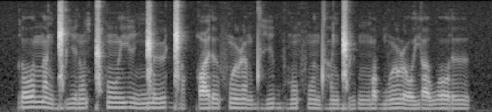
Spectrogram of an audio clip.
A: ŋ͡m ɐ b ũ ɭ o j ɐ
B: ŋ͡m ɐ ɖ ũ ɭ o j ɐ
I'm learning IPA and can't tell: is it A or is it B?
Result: A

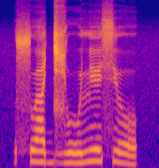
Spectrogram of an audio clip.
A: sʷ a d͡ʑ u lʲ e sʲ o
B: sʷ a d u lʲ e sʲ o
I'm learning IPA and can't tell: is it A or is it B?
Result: A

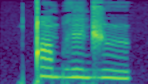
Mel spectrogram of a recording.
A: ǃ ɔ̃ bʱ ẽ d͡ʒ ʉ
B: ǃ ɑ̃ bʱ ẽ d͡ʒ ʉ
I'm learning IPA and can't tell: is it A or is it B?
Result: B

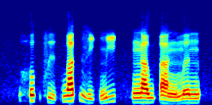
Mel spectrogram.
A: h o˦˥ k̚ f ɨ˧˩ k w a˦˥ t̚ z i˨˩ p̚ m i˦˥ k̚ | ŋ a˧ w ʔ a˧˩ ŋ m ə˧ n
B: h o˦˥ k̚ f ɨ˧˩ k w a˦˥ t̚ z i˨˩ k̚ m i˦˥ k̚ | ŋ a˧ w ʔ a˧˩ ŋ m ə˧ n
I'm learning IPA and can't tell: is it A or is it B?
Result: B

